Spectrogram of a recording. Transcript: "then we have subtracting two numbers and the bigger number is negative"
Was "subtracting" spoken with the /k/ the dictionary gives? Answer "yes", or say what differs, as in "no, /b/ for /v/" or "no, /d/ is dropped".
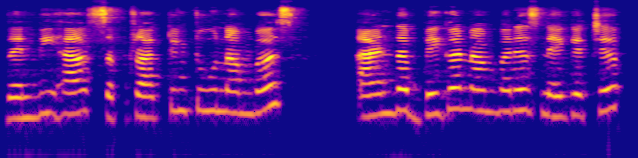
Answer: yes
